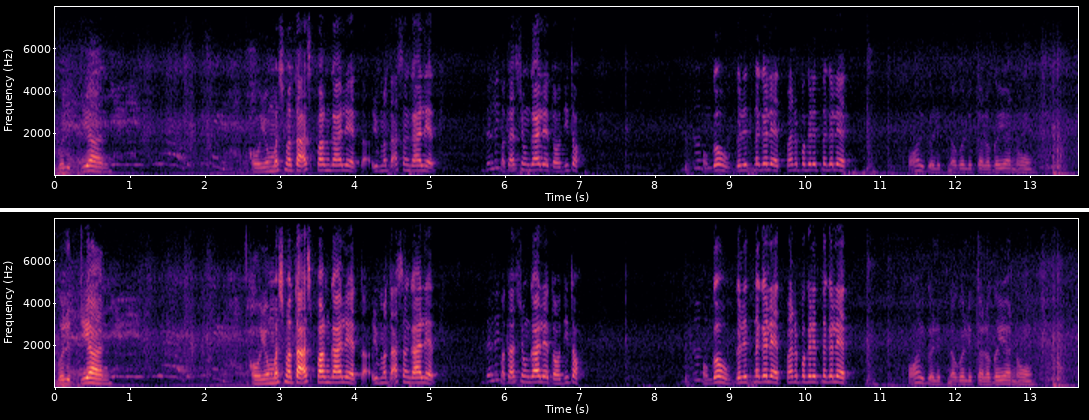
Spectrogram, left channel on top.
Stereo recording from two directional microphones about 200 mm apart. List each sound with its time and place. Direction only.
0.1 s speech: 25° right (ahead or behind)
2.6 s a woman's voice: 20° right (ahead or behind)
8.7 s speech: 25° right (ahead or behind)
